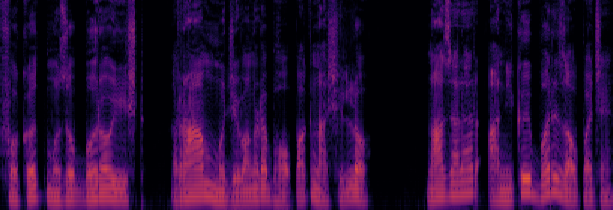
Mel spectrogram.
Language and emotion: Goan Konkani, sad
